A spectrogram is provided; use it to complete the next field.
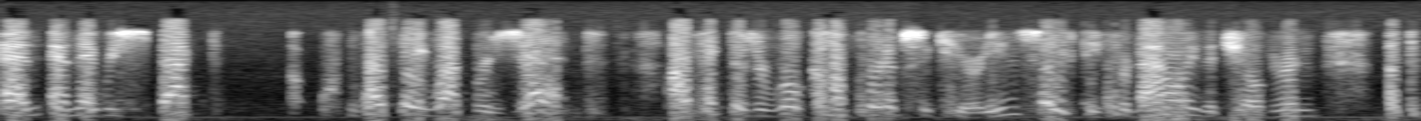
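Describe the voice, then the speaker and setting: Clear background noise accompanies speech that moves along rather quickly. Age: 40s. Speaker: caller. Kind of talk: call-in opinion on talk radio.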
